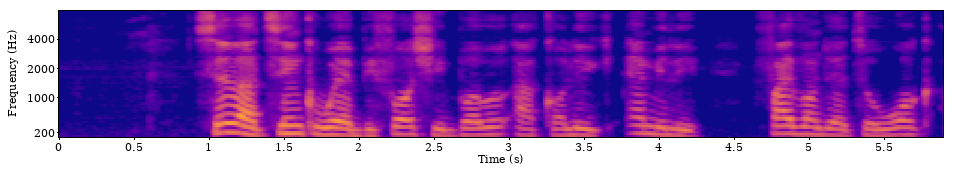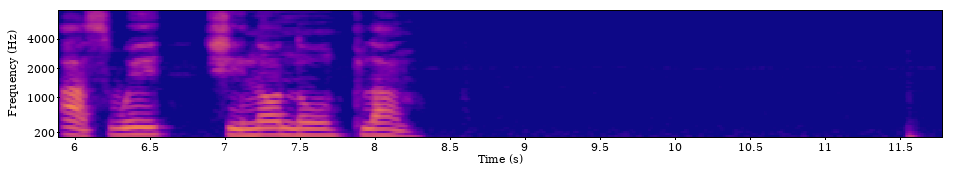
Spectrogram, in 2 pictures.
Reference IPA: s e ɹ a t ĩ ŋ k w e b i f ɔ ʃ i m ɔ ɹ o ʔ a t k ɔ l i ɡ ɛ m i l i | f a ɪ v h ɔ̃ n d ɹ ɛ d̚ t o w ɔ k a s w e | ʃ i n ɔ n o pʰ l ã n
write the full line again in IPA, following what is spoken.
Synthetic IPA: s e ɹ a t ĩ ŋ k w ɛ b i f ɔ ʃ i b ɔ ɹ o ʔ a k ɔ l i ɡ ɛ m i l i | f a ɪ v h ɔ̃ n d ɹ ɛ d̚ t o w ɔ k a s w e | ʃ i n ɔ n o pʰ l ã n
